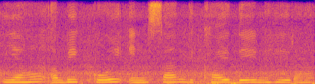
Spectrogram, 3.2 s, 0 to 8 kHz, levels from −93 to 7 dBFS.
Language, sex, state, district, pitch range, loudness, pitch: Hindi, female, Gujarat, Gandhinagar, 210-230 Hz, -13 LUFS, 220 Hz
